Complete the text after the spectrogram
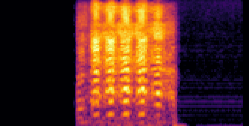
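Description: A goat gives one short, nasal bleat lasting under a second, wavering in five or six quick pulses. Nothing else is heard.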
